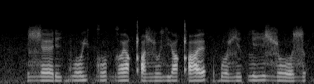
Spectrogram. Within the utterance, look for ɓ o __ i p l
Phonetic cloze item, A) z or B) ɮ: B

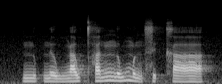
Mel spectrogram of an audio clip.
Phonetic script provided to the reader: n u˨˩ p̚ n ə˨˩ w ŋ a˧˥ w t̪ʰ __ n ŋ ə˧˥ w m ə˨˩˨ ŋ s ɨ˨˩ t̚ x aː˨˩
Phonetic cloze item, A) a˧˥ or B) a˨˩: A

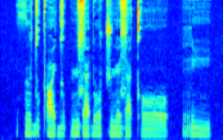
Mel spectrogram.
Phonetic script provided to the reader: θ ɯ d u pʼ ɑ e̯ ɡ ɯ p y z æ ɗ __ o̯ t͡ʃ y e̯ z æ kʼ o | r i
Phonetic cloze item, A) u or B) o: A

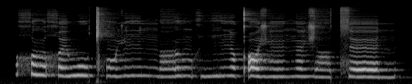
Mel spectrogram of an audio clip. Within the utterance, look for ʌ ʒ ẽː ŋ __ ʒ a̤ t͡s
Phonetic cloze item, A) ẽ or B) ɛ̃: B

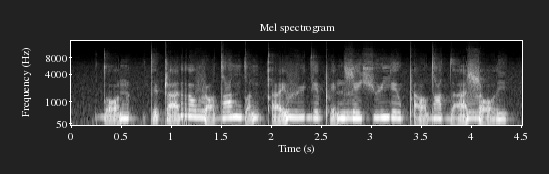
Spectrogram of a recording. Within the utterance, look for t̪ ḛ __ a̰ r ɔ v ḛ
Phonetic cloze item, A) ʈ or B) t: A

